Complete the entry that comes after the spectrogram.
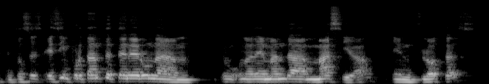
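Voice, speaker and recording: A man with a Costa Rican-tinged Spanish accent speaking as a panelist on a video call, halting with many restarts and fillers. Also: mid-range voice, steady tone. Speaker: panelist, charging company executive. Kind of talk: remote panel talk. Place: remote, joining from abroad.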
